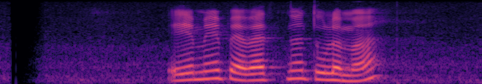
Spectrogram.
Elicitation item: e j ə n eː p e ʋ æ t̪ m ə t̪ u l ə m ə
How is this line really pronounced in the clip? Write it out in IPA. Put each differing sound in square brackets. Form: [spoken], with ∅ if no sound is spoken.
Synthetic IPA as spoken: e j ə [m] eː p [æ] ʋ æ t̪ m ə t̪ u l ə m ə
